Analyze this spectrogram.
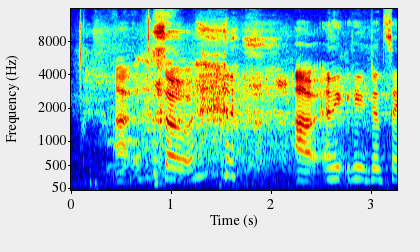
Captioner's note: audience laughing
